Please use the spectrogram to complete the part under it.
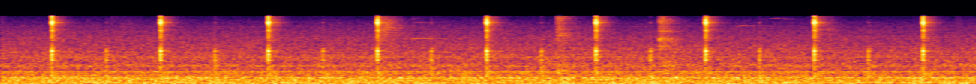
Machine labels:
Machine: valve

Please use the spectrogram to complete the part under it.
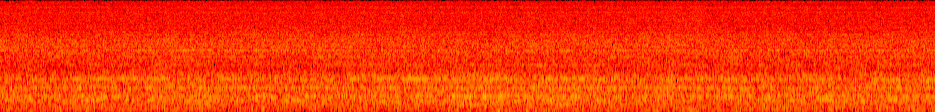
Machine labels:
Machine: fan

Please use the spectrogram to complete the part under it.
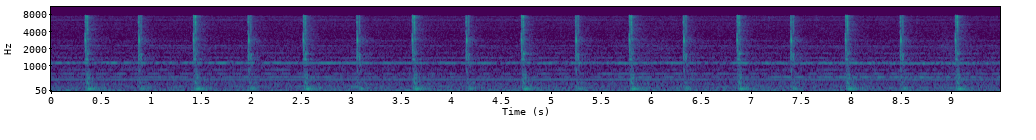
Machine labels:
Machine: valve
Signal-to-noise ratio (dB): 6 dB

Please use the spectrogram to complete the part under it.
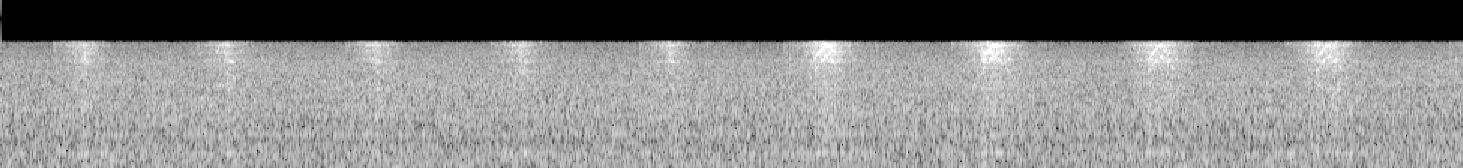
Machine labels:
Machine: slide rail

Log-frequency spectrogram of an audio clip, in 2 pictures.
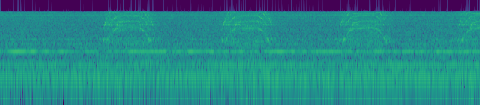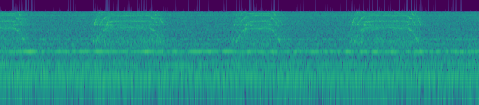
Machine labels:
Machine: slide rail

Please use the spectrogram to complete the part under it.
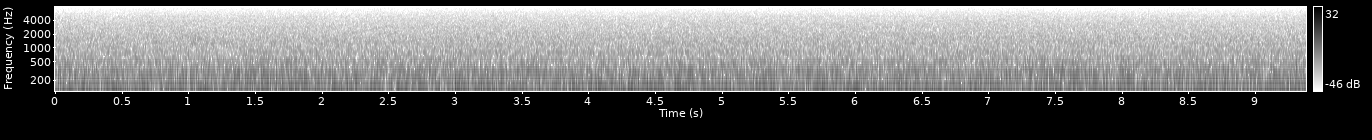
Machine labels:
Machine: fan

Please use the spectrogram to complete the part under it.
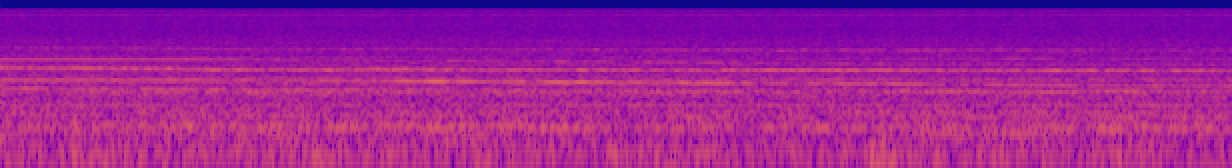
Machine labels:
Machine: fan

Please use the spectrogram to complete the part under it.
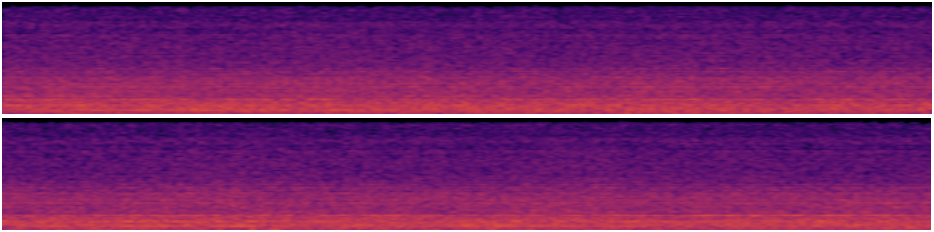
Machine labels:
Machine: fan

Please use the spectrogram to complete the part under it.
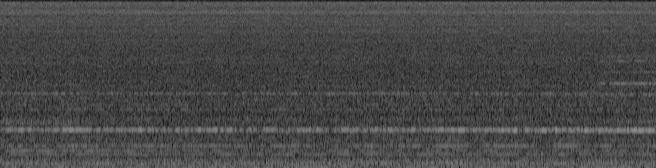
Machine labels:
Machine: fan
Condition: normal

